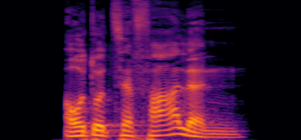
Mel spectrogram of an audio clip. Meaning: inflection of autozephal: 1. strong genitive masculine/neuter singular 2. weak/mixed genitive/dative all-gender singular 3. strong/weak/mixed accusative masculine singular 4. strong dative plural
- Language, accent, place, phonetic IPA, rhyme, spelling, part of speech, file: German, Germany, Berlin, [aʊ̯tot͡seˈfaːlən], -aːlən, autozephalen, adjective, De-autozephalen.ogg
